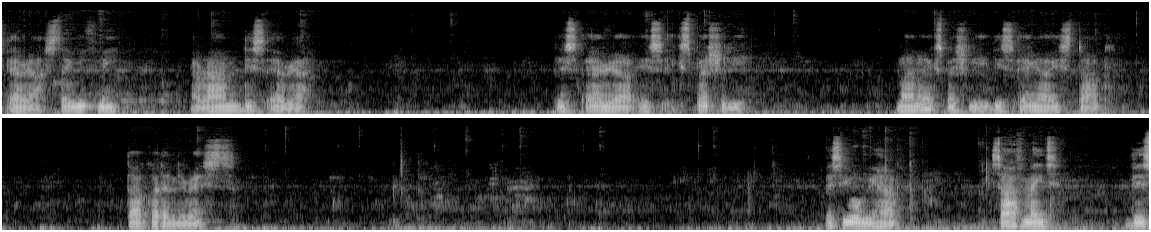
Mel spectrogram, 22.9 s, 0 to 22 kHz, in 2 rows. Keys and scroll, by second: 15.5 ctrl+z, 20.3 v.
